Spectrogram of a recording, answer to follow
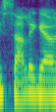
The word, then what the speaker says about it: Saligao: No, Saligaw Foxes? Saligaw Correct.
